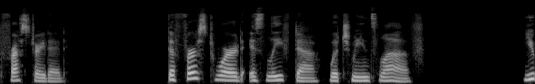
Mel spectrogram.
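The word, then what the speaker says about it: liefde: it like this the first part is Lee as in Lee then comes EF the comes with Lee but the F you pronounce like you pronounce f the de is easy just pronounce it like Doug Sacra canar is a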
